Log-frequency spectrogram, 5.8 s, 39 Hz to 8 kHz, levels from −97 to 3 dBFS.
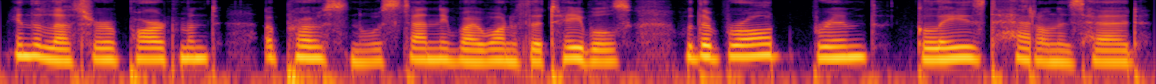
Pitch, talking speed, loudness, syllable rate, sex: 190 Hz, 230 wpm, -19 LUFS, 6.2 syllables/s, female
